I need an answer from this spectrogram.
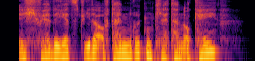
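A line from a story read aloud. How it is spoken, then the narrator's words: Whisper. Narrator (German): flüsterte er dem Drachen zu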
